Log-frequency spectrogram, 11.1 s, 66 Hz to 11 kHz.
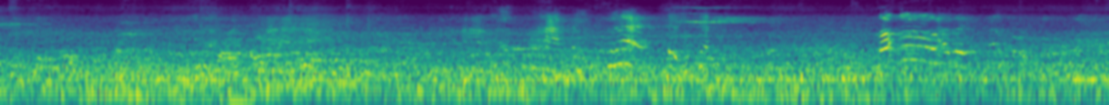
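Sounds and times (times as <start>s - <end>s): children chattering: 0.0s - 11.0s
large hall background: 0.0s - 11.0s.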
